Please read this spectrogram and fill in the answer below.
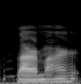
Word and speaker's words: Larimar: and some more Larimer larimar is how it's pronounced oh wait I didn't need 10.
